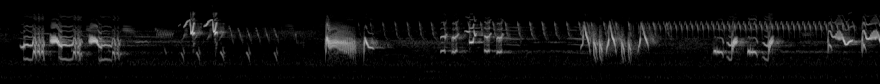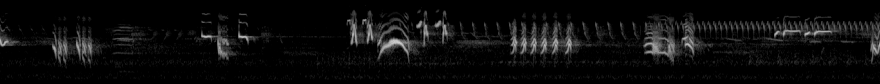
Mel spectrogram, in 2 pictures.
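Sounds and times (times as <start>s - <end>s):
male brown thrasher song: 0.0s - 17.5s.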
